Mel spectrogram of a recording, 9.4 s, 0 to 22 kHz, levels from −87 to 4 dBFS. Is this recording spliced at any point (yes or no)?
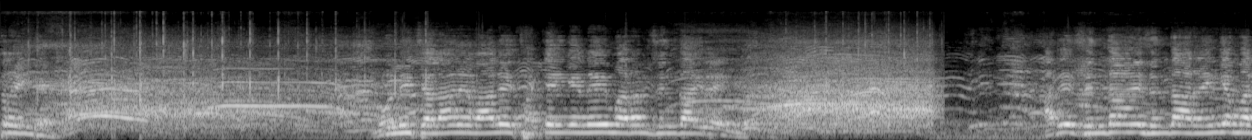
yes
